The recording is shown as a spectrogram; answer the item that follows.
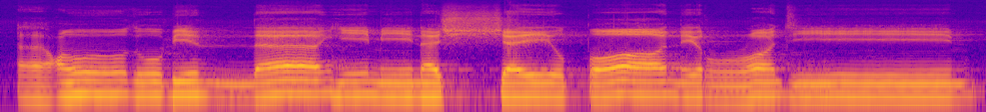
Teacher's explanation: Dan mat tabi'i cuma 2 harokat saja diayunkan. Jadi bacanya a'udzu billahi minasyaitonir rajim.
